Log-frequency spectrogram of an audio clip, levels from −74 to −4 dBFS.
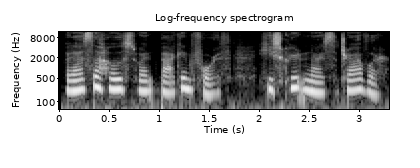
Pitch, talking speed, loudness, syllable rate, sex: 215 Hz, 220 wpm, -17 LUFS, 5.7 syllables/s, female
